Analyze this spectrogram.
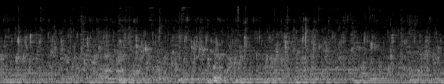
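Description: Thick curry gravy bubbling as it simmers in an aluminium kadai, a steady run of small pops and gurgles.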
